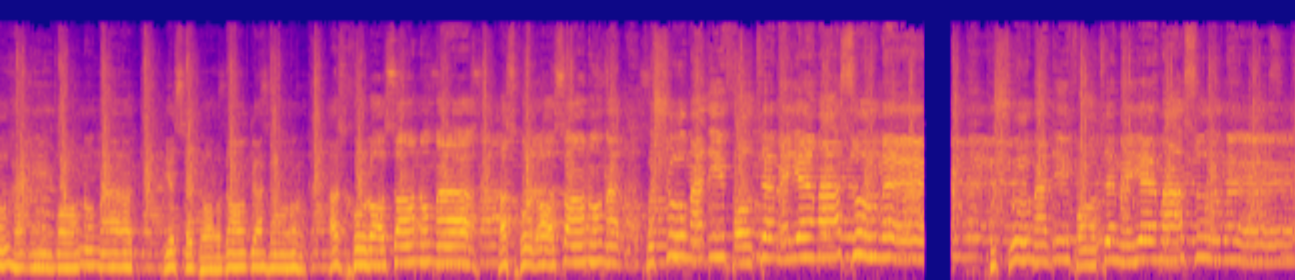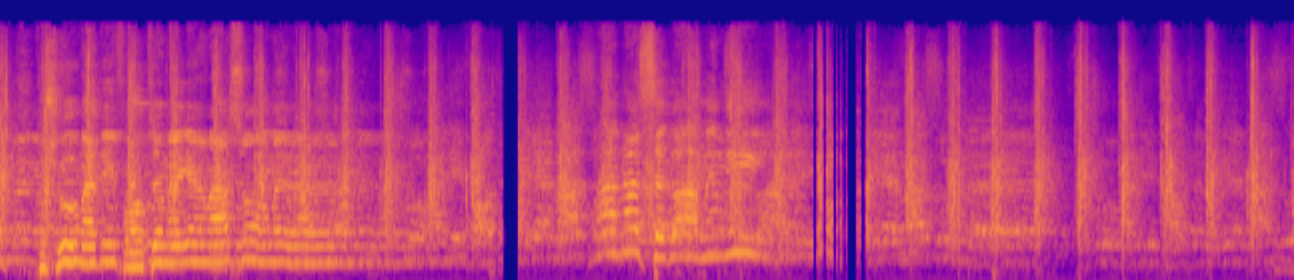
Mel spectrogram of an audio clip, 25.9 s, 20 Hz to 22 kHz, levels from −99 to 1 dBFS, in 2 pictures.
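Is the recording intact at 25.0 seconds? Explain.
Yes, at 25.0 seconds the audio is intact, with no fault to be heard there.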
